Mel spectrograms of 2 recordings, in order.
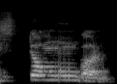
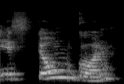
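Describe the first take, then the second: First: The opening E is dropped from the word. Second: The word begins with an E vowel sound. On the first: This is how most speakers really talk. "the way I really speak ... I say Stongon" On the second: This is the form that is taught. "instead of saying Estongon"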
